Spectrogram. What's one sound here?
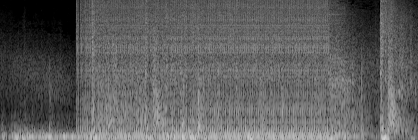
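A loud explosion roars and rumbles.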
